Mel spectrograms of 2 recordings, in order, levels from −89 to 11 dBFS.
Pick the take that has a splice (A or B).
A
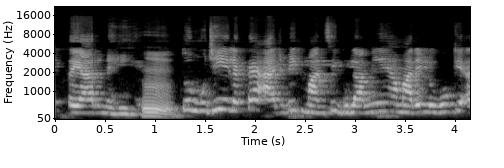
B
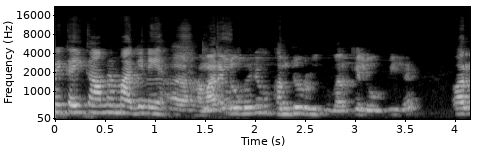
B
